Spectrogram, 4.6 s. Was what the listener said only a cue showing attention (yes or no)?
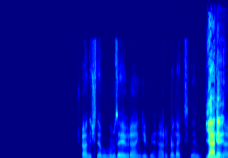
no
